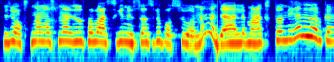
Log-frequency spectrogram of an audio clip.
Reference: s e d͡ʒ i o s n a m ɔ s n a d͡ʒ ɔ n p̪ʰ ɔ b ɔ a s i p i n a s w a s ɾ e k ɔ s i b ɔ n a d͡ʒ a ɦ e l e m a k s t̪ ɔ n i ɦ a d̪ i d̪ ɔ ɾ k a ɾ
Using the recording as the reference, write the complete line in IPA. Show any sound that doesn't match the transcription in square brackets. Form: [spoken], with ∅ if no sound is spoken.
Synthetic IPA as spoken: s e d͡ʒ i [ɔ] s n a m ɔ s n a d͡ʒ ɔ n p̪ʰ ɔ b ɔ a s i [k] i n [i] s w a s ɾ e [p] ɔ s i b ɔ n a d͡ʒ a ɦ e l e m a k s t̪ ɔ n i ɦ a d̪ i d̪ ɔ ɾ k a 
